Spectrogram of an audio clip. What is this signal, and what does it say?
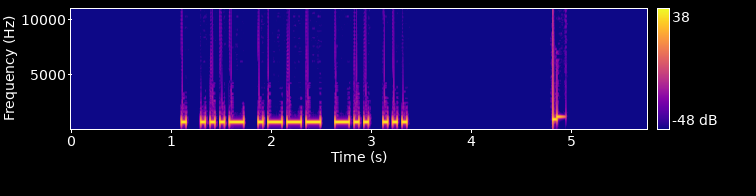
Morse code, heard as a keyed tone, about 25 wpm, 700 Hz. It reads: EVJDS
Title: Code Groups - 5 Letters - 25wpm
